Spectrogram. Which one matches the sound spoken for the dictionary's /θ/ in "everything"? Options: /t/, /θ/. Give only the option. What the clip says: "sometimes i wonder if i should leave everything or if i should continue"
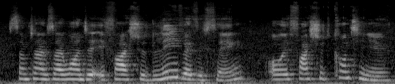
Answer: /θ/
